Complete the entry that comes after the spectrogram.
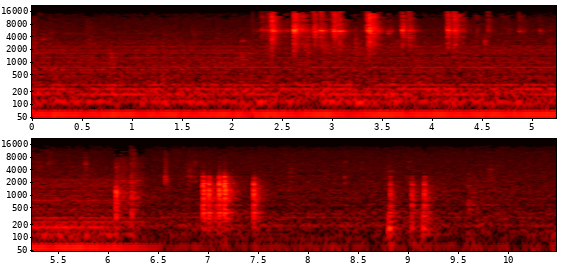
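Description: Light metallic clinks from a stainless-steel mesh strainer of drained tofu noodles being handled, over a steady low hum. After that, a few short knocks and taps as cherry tomatoes are handled.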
